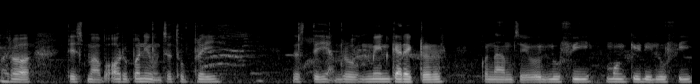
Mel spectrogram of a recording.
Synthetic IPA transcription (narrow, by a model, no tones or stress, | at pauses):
rʌt̪esmaʌbʌ̰ʔʌɾupʌniɦunt͡sʰʌt̪ʰuprʌj | d͡zʌst̪ʌjɦamromenkjaɾek̚ʈʌr | konamt͡sʌ̃j̃ɦolupʰimʌŋkiɽilupʰi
